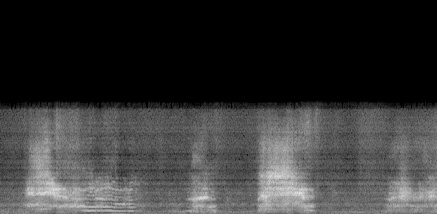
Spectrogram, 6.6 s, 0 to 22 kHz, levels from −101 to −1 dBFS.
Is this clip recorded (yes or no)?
no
